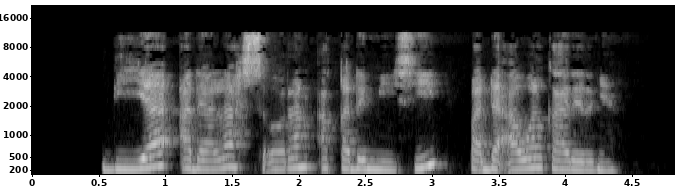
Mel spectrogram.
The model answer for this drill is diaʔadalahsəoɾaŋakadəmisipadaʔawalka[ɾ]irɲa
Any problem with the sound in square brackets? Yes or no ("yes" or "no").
no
